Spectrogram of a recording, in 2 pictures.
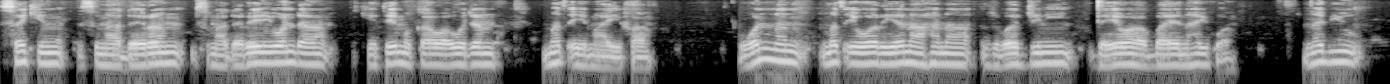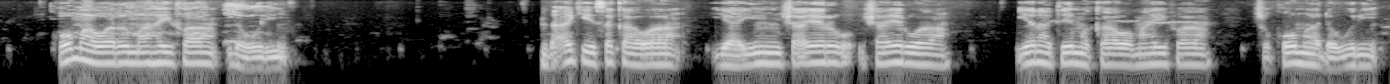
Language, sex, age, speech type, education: Hausa, male, 46-60, spontaneous, tertiary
